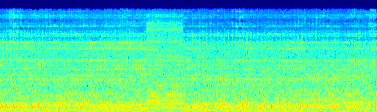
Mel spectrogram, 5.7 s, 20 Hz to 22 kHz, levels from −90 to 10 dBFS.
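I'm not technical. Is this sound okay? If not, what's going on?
No, there's a glitch. From about 2.20 to 2.75 s the audio is read two samples at a time, so it plays at double speed. For that half-second the playback grabs pairs of samples as if they were one step, either mistaking one stream for two channels or treating each sample as twice as wide. Everything rushes by twice as fast and jumps a full octave higher.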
